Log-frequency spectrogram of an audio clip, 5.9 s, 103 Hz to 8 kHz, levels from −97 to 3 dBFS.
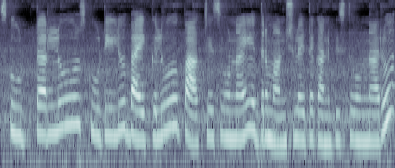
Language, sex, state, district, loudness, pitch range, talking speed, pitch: Telugu, female, Andhra Pradesh, Srikakulam, -18 LUFS, 220-275 Hz, 120 wpm, 240 Hz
